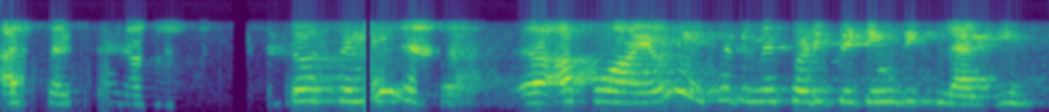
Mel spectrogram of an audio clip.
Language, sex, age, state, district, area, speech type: Dogri, female, 18-30, Jammu and Kashmir, Udhampur, rural, conversation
